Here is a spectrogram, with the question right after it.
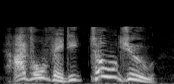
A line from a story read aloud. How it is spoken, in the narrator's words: Hermione said very angrily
